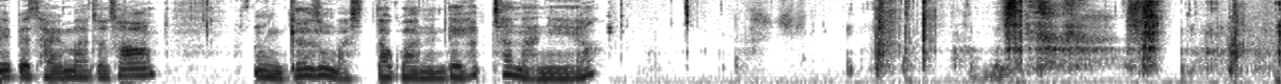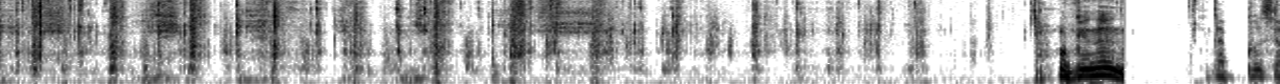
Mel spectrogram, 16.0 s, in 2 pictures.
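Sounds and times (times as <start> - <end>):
chewing crunchy food: 3.8 - 14.6.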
